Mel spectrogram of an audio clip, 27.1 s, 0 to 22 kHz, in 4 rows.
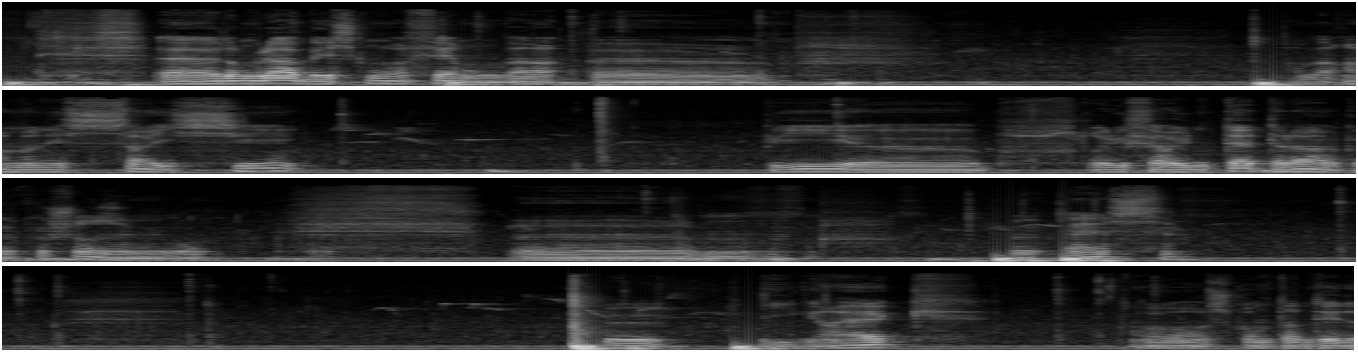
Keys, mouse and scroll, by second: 0.1 shift+middle click, 1.3 middle click, 1.7 scroll down 1, 2.3 shift+middle click, 3.0 shift+middle click, 4.1 Tab, 6.2 a, 7.1 click, 8.4-11.1 drag, 11.3-11.7 scroll up 1, 11.9-18.4 middle drag, 18.4 e, 18.8 s, 20.2-23.1 drag, 20.5-23.1 middle drag, 23.1 e, 23.9 y, 25.5 click, 26.0-27.0 middle drag.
